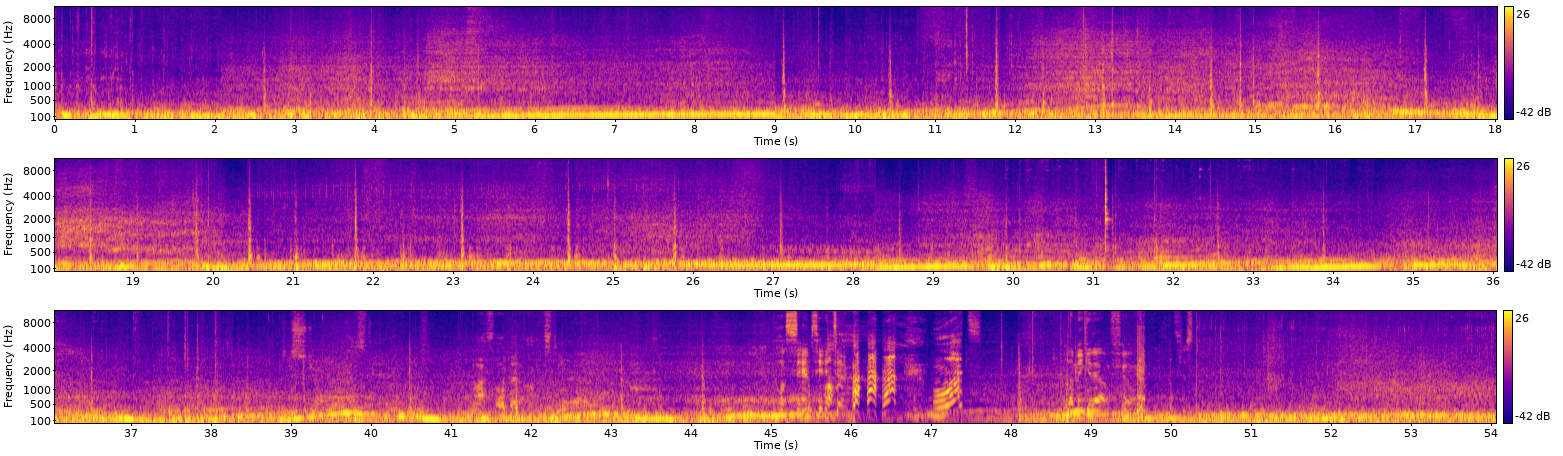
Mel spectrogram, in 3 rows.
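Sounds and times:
car engines revving: 0.0 - 54.0.

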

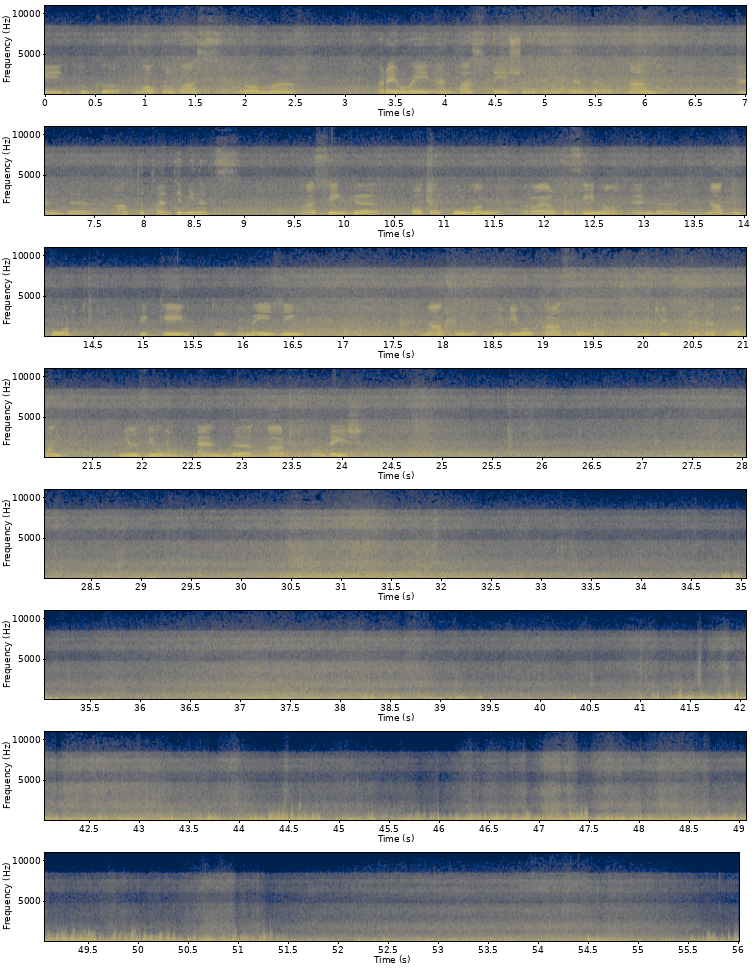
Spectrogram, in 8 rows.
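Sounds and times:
waves breaking on rocky shore: 0.0 - 56.0
wind buffeting microphone: 24.4 - 56.0.

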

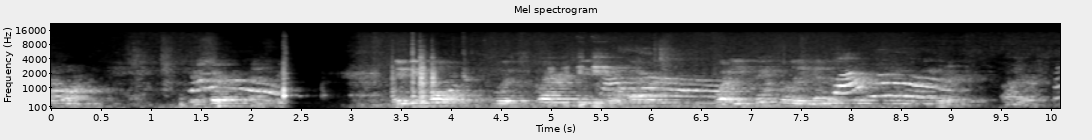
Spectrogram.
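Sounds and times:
man speaking: 0.0 - 0.5, 3.4 - 10.0.

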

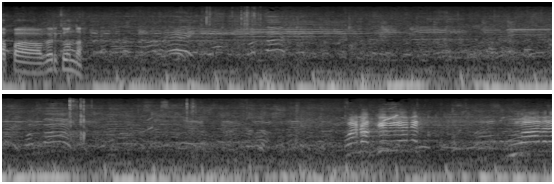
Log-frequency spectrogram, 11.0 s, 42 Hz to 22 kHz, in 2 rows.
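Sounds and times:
people talking in crowd: 0.0 - 11.0.

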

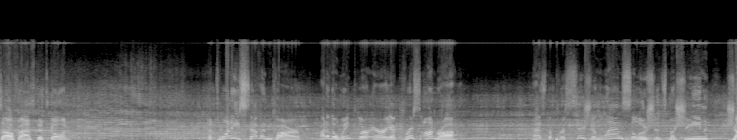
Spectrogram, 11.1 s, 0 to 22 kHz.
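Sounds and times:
racing engines droning: 0.0 - 11.0.

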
